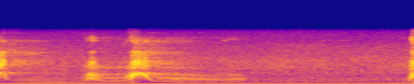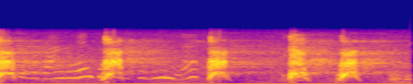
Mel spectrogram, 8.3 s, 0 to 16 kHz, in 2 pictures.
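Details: Playful female dog with strong hunting drive at a Danish Kennel Club temperament test, April 14th 2007; scattered sharp barks, some followed by short whining slides, grouped in a loose series.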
